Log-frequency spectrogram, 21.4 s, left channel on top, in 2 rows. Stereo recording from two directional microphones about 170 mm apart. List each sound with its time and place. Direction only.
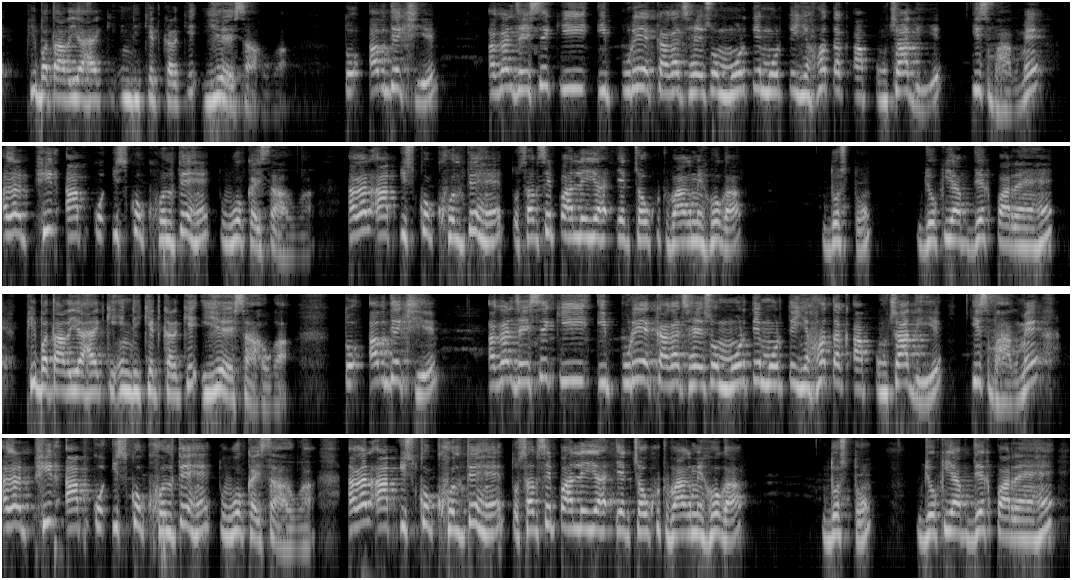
0.3 s speech: 45° right (ahead or behind)
3.4 s a woman's voice: 30° right (ahead or behind)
